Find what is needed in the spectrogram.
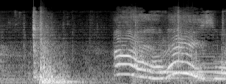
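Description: A door being shut, a single thud about half a second in.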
